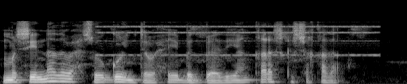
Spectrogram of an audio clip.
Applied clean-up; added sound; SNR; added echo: none; Organ; 9 dB; none.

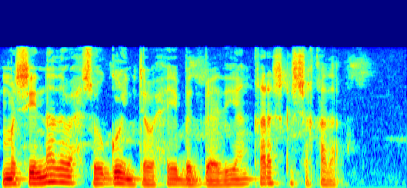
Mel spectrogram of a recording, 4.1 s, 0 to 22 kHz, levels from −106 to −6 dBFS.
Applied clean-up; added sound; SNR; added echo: none; none; none; none.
